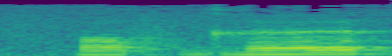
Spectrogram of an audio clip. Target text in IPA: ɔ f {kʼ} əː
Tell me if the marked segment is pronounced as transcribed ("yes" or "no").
no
